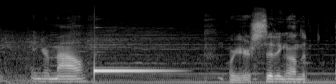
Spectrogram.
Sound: bell

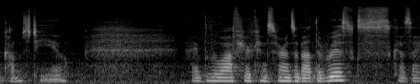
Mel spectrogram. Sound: inhales deeply

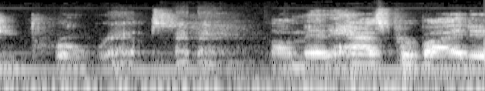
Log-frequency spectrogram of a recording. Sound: clears throat

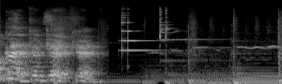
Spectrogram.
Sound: glasses clink; upbeat indie music

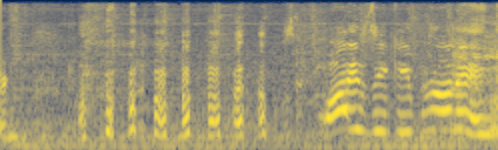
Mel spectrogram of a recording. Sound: laughs

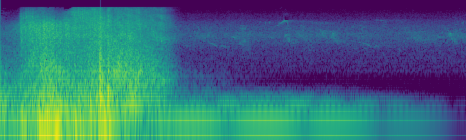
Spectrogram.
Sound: boots hitting floor

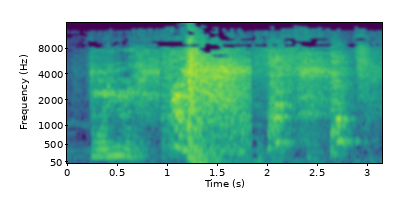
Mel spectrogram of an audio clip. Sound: Jackie coughing in pain; crotch-kneeing sound, slowed

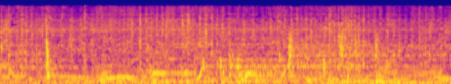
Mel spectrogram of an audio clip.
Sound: water bubbling

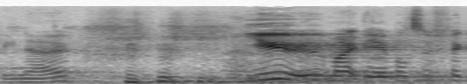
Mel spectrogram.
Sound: laughing

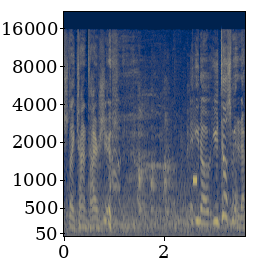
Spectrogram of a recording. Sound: laughter

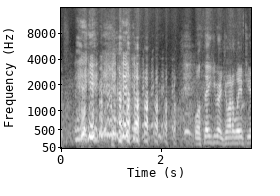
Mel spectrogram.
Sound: all laughing

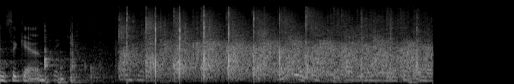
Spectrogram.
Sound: applause

